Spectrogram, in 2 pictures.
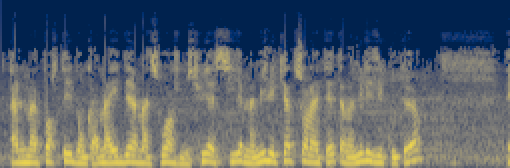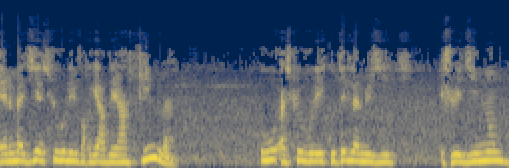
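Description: A man's voice: on the high side, darkish tone, dull audio, slight background noise. A man telling an emotional personal story in an earnest way. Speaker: testimony teller. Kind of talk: personal testimony.

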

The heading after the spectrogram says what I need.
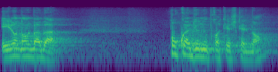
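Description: A man's voice: medium pitch, moderate pace. Emphatic man preaching in an echoey hall. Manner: emphatic, swings between loud exclamations and hushed asides. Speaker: rabbi teaching Torah. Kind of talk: sermon.

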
